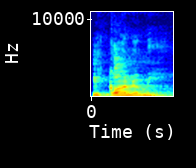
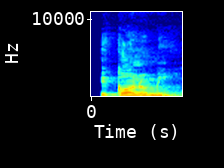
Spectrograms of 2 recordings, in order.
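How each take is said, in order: Both takes have the same delivery.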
